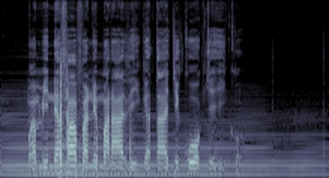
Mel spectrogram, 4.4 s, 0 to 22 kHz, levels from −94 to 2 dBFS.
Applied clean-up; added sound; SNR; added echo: none; Bowed string instrument; 9 dB; none.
